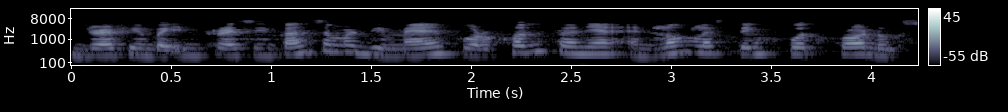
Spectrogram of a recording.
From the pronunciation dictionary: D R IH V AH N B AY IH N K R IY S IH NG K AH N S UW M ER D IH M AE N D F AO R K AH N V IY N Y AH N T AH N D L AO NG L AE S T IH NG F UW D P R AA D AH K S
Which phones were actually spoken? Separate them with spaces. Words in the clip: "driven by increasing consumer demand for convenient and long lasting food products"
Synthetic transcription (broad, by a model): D R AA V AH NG B AY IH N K R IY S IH NG K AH N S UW M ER D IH M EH N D F AO R K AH N F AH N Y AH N AH N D L AO NG L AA S T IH NG F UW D P R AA D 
